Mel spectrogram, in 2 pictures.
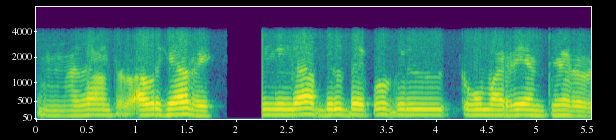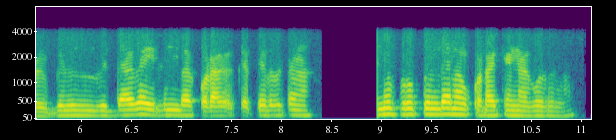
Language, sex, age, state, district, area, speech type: Kannada, male, 30-45, Karnataka, Belgaum, rural, conversation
